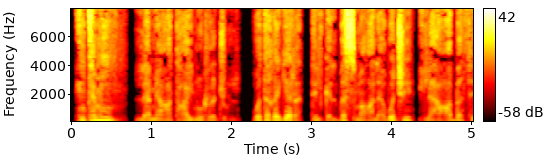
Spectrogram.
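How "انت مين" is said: higher, louder demand of who he is; alarmed question. A narrator's reading. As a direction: blurt it out, startled. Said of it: "وقال متسائلا". (سؤال مفزوع بصوت أعلى)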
